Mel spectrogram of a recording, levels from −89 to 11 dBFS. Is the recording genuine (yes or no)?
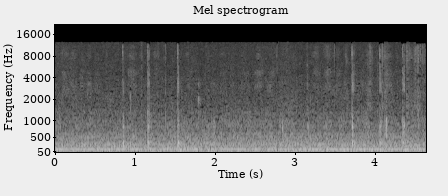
yes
